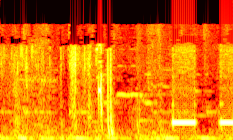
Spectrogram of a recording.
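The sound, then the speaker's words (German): Telephone keypad dialing tones as a call is placed: a couple of short, loud, steady beeps near the end, preceded by fainter clicks and indistinct background noise. “Vielleicht rufen wir halt einmal.”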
